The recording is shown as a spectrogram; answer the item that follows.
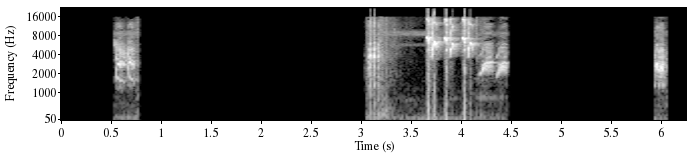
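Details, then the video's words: A Bali male Brown-chested Jungle Flycatcher still learning to sing: an isolated buzzy note, then a hurried string of sharp clicks and high whistled slurs dropping into lower buzzy chips, with one final buzzy note. "Burung SRDC bali belajar bunyi - Suara TERAPI pancingan sikatan rimba dada coklat"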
